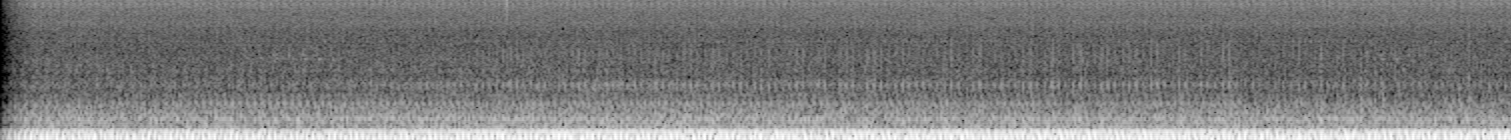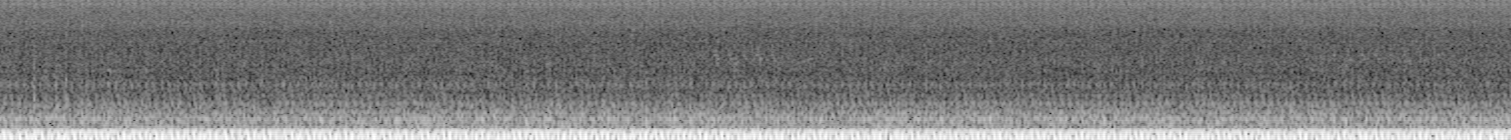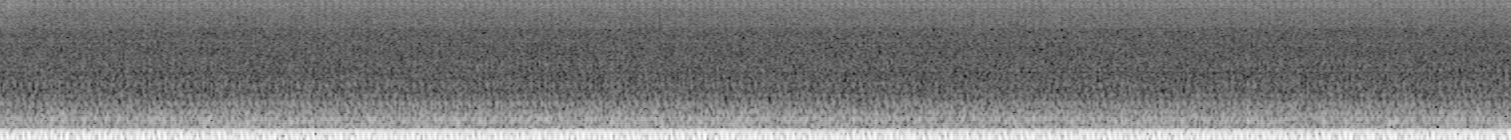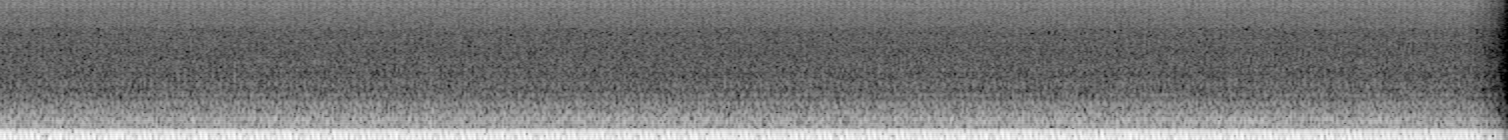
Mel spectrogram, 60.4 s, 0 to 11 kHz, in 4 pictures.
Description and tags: CAR-ENGINE, Volkswagen Golf GLE 1.8 1992 Automatic, engine running idle, interior-0001
Part of Cars & other vehicles -pack, which includes sounds of common cars. Sounds of this pack are just recordings with no further processing. Recorded in 2014, mostly with H4n & Oktava MK012.
car, idle, engine, automatic, vehicle, motor, interior, Volkswagen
